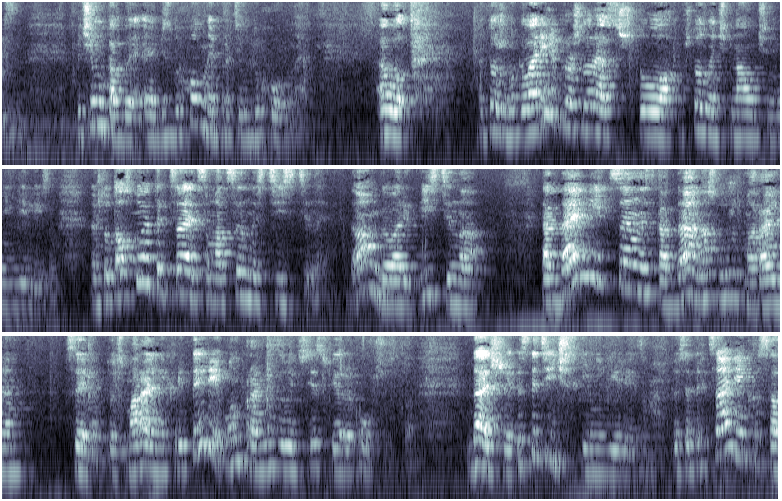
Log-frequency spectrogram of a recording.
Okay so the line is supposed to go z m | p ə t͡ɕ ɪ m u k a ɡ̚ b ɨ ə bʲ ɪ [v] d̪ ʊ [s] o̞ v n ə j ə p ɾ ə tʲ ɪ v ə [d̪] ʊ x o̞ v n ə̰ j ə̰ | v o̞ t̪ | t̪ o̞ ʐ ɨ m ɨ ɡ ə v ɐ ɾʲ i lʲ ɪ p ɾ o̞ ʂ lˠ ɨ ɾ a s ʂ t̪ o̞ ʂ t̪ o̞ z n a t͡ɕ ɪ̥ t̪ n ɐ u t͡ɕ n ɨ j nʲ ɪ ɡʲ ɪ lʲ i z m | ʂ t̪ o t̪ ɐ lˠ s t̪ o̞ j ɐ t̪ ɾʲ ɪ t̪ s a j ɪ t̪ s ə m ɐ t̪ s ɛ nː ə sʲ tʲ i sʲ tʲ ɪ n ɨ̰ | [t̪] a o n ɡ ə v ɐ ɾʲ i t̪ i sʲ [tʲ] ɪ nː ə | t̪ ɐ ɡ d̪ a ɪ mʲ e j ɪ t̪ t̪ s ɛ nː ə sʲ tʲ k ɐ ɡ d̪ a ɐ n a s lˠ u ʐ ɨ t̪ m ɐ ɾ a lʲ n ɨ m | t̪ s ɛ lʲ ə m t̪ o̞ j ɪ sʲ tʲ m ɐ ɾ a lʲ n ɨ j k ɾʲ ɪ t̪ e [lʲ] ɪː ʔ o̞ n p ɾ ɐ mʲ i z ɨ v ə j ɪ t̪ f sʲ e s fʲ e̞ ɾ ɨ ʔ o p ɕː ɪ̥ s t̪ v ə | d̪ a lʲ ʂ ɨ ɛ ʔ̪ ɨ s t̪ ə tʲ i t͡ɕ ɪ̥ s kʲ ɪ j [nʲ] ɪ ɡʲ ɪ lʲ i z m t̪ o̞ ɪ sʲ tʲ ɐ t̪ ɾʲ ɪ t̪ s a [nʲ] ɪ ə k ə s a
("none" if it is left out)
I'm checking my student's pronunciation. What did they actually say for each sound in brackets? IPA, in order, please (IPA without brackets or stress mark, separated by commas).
z, x, d̪, d̪, tʲ, ɾʲ, nʲ, nʲ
